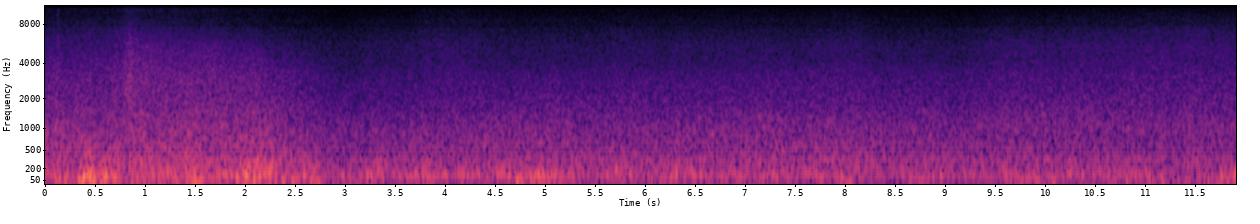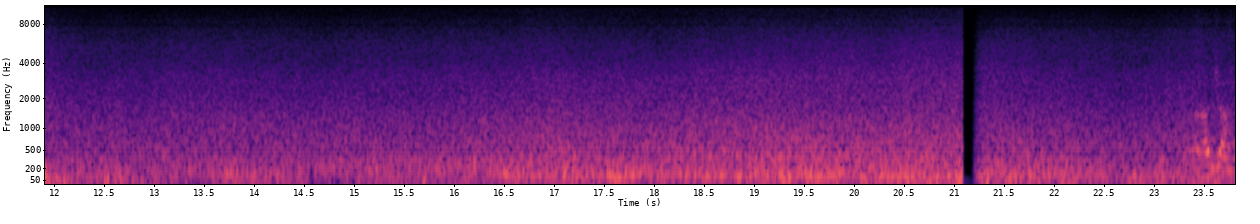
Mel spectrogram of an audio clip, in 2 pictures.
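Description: Ocean surf crashing against coastal rocks on a rock traverse between beaches, a loud continuous roar of breaking waves with heavy wind buffeting the microphone and a brief dropout near the end.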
